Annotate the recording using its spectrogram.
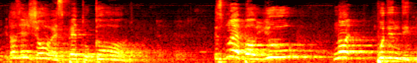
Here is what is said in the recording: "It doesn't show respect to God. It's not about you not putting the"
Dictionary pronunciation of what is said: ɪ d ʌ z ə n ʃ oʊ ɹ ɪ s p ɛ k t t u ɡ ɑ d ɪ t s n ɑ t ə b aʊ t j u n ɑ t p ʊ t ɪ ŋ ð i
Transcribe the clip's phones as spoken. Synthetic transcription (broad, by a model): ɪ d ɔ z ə n ʃ oʊ ɹ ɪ s p ɛ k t t u ɡ ɑ d ɪ t s n ɑ t ə b aʊ t j u n ɑ t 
